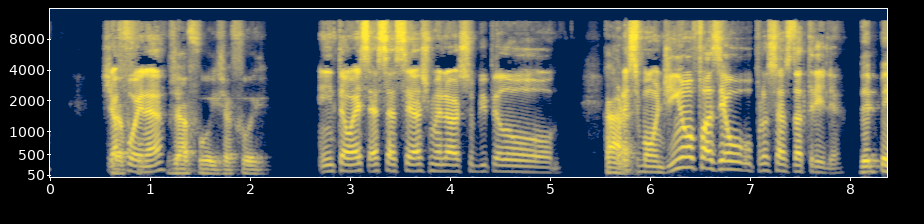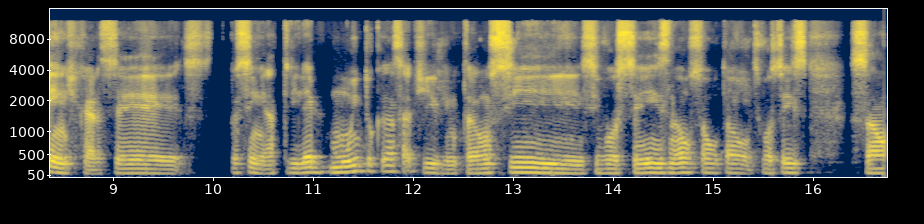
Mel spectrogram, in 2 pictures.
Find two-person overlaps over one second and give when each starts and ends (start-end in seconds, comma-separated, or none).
none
